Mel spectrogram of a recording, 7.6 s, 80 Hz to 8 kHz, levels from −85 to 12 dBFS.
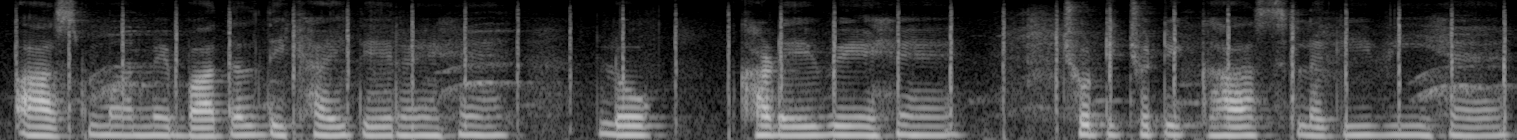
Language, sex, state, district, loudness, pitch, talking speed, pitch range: Hindi, female, Rajasthan, Jaipur, -19 LUFS, 190 Hz, 135 wpm, 185-195 Hz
